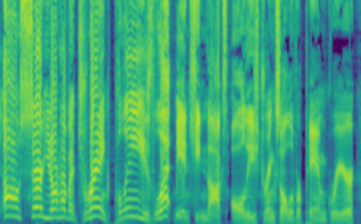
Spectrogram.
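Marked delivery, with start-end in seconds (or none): 0.0-2.7 high-pitched mock hostess voice; hammed-up sugary insistence; fake-polite offer. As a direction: imitate an overly eager, put-on politeness. Acting Meg's fake offer of drinks.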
